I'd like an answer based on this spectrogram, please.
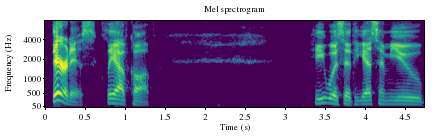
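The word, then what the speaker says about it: Kliavkoff: but of course we saw Pac-12 commissioner George Cliff COV I'm going to get that pronunciation down at some point I gotta hear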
